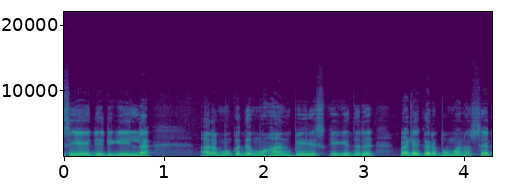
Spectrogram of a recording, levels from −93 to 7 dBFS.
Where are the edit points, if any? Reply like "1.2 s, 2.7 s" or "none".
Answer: none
